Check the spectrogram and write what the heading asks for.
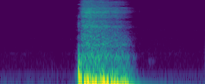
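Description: A man sighing once, about a second in, a breathy exhale lasting about half a second.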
